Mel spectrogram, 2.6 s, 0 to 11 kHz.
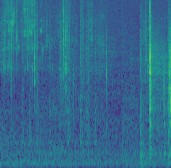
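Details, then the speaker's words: Mini Cooper S F56 engine with no compression on cylinder 4, fluid leak-by test: fluid trickles and drips audibly out of the cylinder, which won't hold it. Bad rings or a missing piston chunk is suspected. "it's about the same amount. You can hear it. You can hear it just running out. So yeah, you can visibly see it go down, can't you?"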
